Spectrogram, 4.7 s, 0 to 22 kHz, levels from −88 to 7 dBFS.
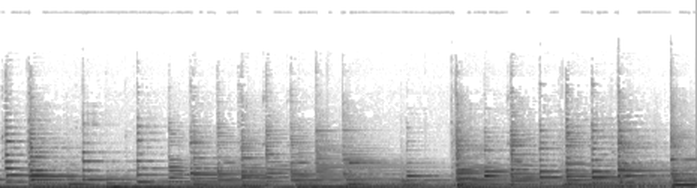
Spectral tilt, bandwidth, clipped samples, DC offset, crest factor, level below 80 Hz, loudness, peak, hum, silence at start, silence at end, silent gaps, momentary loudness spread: -5.5 dB/octave; 12 kHz; under 0.1%; under 0.1%; 14 dB; -40 dBFS; -18 LUFS; -4 dBFS; none; 0 s; 0 s; none; 3 LU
